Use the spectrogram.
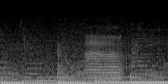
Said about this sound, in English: Waiting for the rain to pass. We'll be here for a while. Now it's strong. Lakas ng ulan na.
